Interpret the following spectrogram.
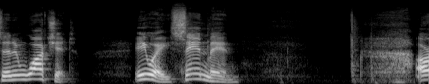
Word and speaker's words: S&Man: You know, and they even make sure that you know to pronounce it Sandman down here. I guess because they don't want somebody thinking, sand symbol man, I don't know. Or Sampersand man or something like that.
